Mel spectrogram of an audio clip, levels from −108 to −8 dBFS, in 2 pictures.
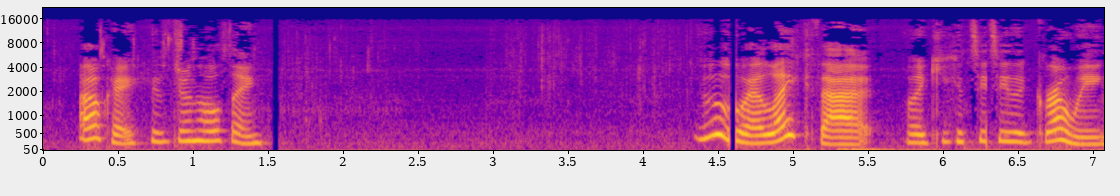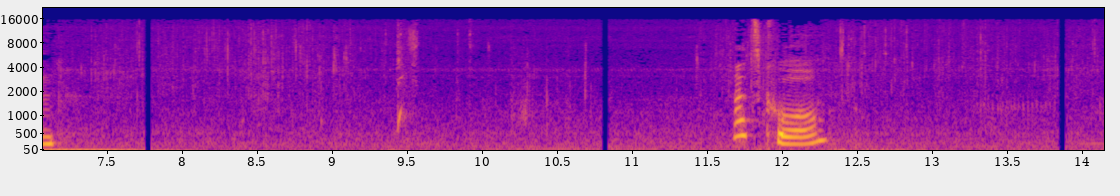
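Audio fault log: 1.53–1.58, 4.58–4.62, 7.75–7.80, 10.80–10.85 and 13.85–13.90 s: gap between chunks. The audio arrives in 3-second pieces, and each join leaves a dead hole of about 48 ms before the next piece starts, probably from padding or a late-starting player. Nothing is actually missing; the sound just stops and picks up again. The hard edges and steady spacing give it that regular stutter.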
